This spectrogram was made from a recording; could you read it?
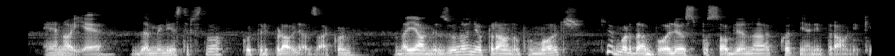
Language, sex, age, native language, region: Slovenian, male, 18-29, Slovenian, Coastal Karst region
